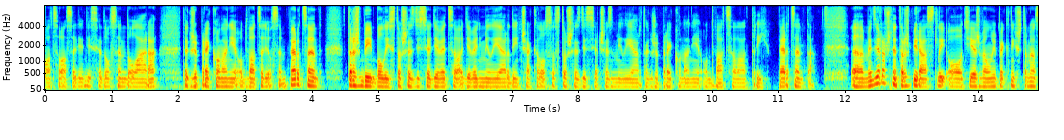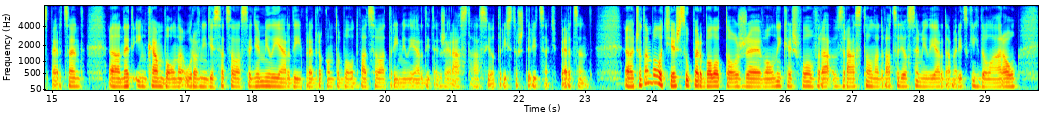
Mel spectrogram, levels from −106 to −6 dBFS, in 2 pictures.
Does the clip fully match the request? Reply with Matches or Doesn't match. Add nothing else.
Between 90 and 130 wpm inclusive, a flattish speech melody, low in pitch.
Matches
